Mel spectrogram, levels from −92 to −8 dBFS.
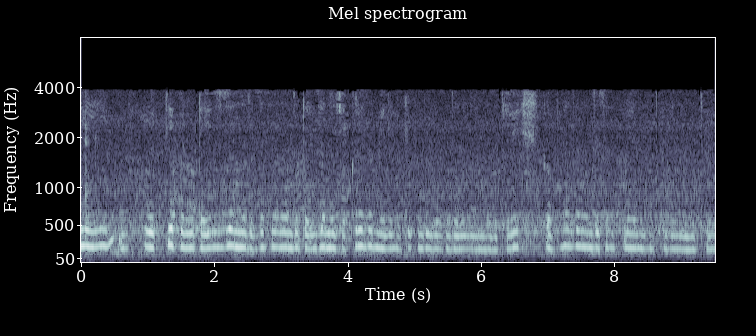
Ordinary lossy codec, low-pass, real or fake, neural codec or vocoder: AAC, 16 kbps; 7.2 kHz; real; none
